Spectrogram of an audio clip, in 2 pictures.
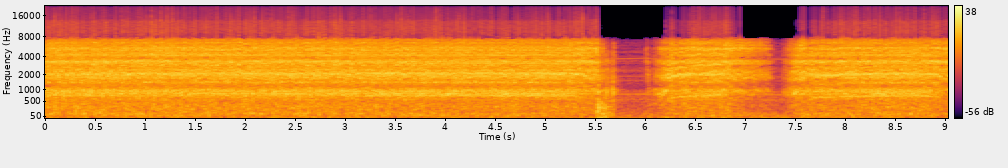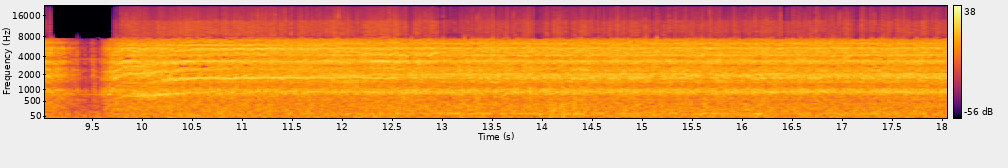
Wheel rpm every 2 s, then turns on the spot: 200, 200, 140, 90, 130, 210, 230, 240, 230.
none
